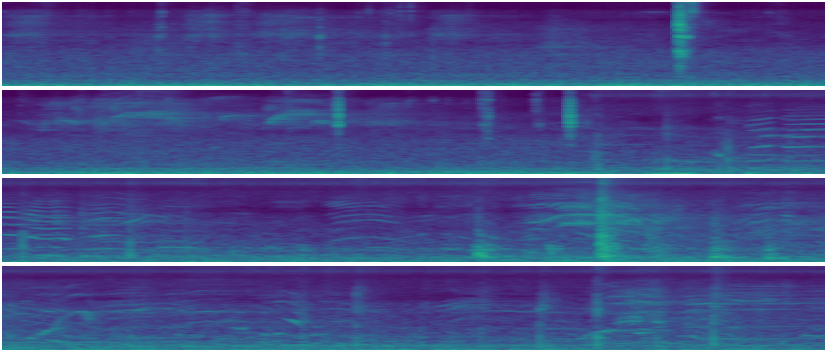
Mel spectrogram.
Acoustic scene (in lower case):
park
